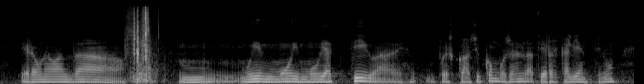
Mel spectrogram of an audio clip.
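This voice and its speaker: A man's fairly slow, medium-pitched speech with fairly even intonation over noticeable background noise. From Colombia, Manzanares, Caldas; Caldas, Colombia. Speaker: musician; interviewee. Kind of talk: interview. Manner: halting. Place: studio.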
